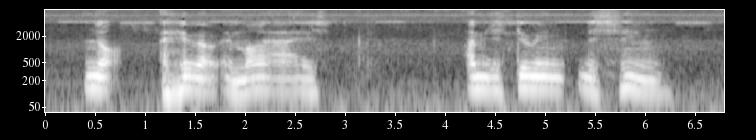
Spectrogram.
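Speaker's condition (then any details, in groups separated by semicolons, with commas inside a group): ALS; progressive incurable, first sign trouble playing guitar, left arm affected, will eventually destroy movement and breathing; symptoms noticed last year, neurologist said likely ALS, still able to cycle long distances; voice already affected by condition, used to be fairly soft-spoken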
